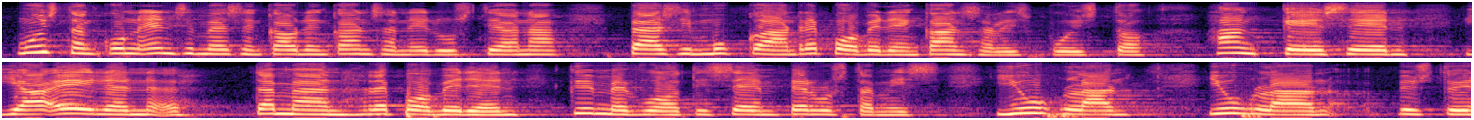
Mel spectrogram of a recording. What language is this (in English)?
Finnish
